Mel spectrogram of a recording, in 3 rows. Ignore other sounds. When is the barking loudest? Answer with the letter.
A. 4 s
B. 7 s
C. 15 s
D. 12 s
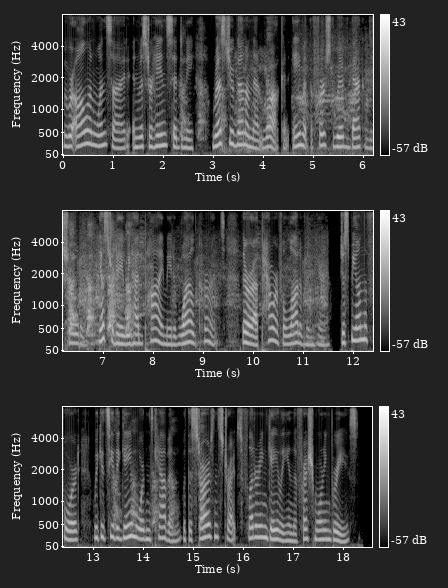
B.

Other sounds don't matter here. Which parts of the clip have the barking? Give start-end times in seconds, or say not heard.
2.2-4.2, 6.2-7.7, 13.3-15.3.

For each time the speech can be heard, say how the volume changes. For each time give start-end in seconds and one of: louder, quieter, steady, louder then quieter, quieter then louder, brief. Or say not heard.
0.0-18.4 steady.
